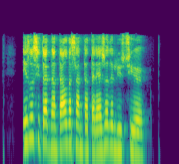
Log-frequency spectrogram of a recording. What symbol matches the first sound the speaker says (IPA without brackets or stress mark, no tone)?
e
